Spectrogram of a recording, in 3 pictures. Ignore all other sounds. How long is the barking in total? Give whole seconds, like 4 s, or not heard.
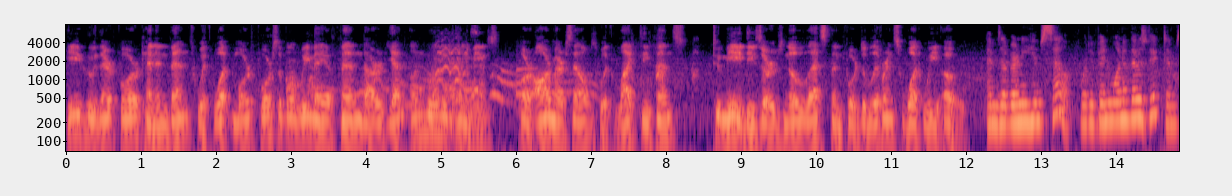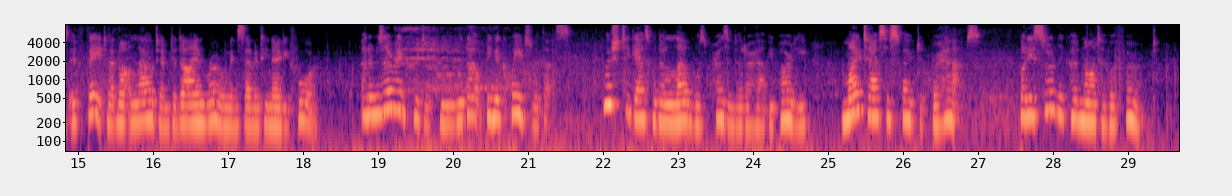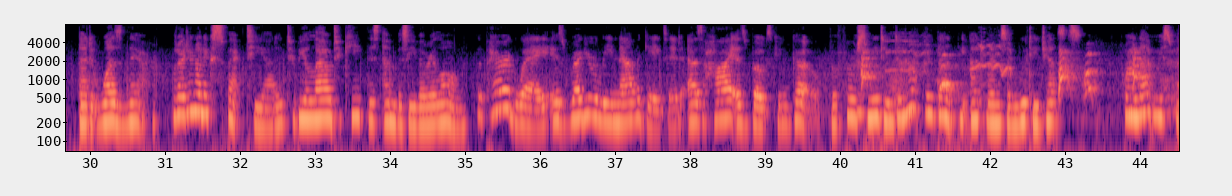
10 s.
